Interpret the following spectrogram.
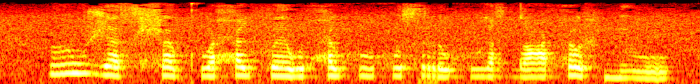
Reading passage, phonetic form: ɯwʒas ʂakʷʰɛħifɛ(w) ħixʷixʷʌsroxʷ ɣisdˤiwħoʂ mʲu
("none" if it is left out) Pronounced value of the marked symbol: w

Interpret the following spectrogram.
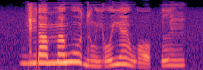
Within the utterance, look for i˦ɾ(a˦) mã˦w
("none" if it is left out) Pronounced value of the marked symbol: a˦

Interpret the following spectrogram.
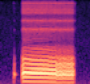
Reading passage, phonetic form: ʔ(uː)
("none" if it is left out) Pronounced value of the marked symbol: oː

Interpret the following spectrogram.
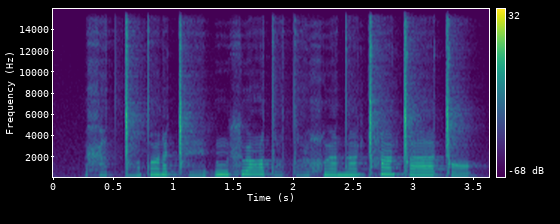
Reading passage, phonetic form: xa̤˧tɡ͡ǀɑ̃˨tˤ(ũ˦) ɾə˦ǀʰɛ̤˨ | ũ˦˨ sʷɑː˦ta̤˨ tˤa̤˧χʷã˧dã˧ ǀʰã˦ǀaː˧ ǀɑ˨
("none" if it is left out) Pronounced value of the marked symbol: ũ˦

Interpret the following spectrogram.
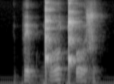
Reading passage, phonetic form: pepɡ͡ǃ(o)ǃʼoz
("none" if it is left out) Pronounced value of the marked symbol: o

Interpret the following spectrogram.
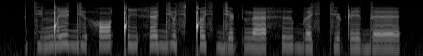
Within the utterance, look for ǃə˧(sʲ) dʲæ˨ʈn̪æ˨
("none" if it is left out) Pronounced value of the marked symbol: sʲ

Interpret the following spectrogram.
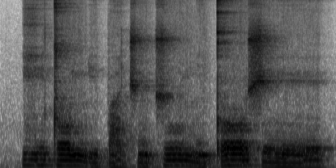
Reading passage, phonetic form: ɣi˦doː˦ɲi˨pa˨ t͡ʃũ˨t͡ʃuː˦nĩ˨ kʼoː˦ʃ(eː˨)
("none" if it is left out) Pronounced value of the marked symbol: eː˨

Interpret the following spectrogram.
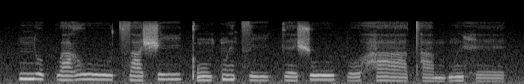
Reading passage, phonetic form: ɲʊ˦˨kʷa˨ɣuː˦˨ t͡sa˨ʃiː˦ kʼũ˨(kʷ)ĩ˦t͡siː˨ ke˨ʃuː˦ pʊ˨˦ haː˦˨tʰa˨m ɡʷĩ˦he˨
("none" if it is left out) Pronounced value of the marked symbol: kʷ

